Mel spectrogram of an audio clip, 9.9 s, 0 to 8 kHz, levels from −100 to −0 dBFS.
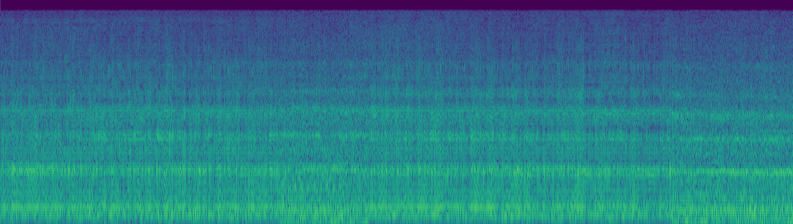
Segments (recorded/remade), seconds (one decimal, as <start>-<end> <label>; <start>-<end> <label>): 0.0-3.5 remade; 3.5-4.6 recorded; 4.6-8.4 remade; 8.4-9.9 recorded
